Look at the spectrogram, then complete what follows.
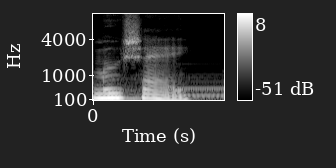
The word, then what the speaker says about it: muxe: society in wahaka Mexico muks pronounced mushe are individuals who are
